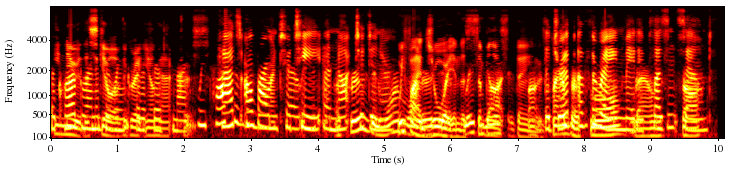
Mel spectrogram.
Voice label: anechoic; SiSEC08; SiSEC headgeometry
